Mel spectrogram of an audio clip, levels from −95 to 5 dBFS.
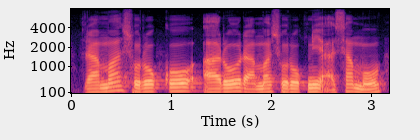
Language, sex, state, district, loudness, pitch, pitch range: Garo, male, Meghalaya, South Garo Hills, -14 LUFS, 120 Hz, 110-130 Hz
